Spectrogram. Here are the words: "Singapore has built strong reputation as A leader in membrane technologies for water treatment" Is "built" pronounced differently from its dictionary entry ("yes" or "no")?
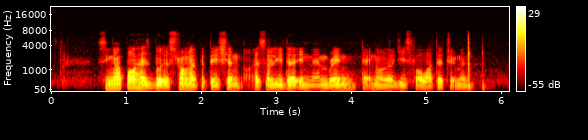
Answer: yes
